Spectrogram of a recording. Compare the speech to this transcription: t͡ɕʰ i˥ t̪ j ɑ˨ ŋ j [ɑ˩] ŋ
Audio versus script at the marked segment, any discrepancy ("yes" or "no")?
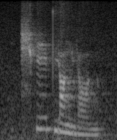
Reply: no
